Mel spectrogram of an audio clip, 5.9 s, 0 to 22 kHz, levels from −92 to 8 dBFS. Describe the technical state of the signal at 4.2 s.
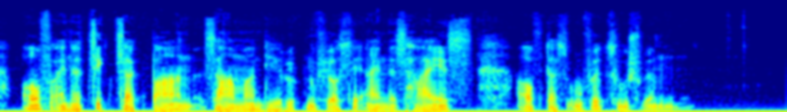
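At 4.2 s the speech carries a DC offset, as it does from start to end. The whole waveform sits shifted off zero by a constant amount. You cannot hear it directly. It eats into headroom and shows as steady energy at the lowest frequencies.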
